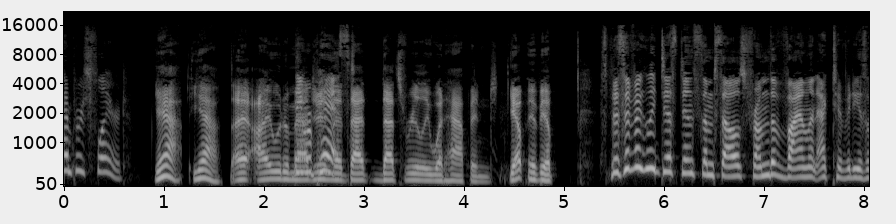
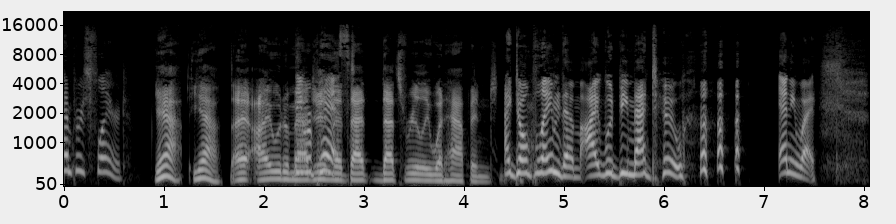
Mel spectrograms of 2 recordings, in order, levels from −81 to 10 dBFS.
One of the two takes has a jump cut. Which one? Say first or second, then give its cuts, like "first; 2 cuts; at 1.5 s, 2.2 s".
first; 1 cut; at 4.3 s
